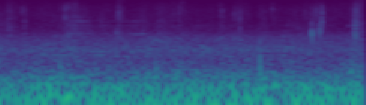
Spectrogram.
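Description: Low, uneven wind rumble on a handheld camera's microphone outdoors, with a few faint clicks near the end, such as footsteps on pavement.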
